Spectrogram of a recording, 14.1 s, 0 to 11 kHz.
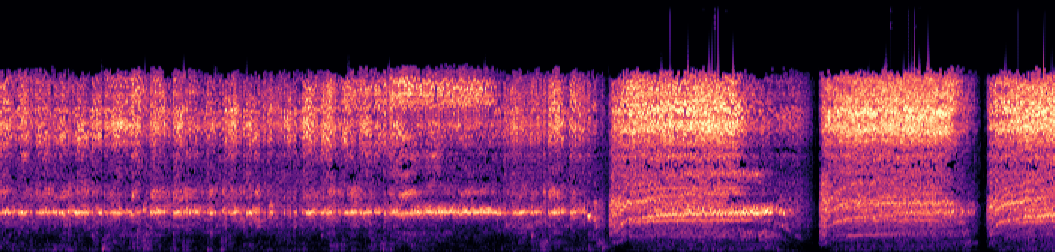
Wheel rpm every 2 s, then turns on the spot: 230, 230, 230, 210, 180, 140, 150.
none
